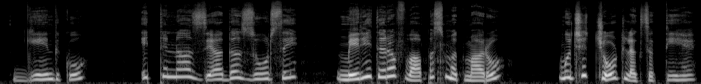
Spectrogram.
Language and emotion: Urdu, fearful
